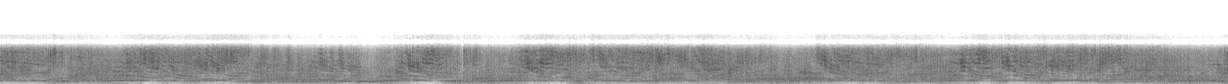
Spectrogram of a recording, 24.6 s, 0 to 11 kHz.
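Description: A field of super late model stock cars with V8 engines racing around a paved short oval, one engine note overlapping another, each rising and falling in pitch as the cars pass and rev off the corners.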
